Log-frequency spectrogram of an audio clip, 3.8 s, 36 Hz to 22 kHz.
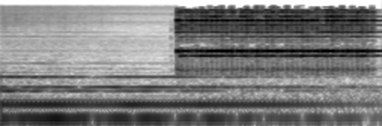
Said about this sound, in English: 250 miles away in St. Louis, Jack Gillum and his wife arrived home to find the telephone ringing. The call was from one of the architects at the Hyatt Regency Hotel.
